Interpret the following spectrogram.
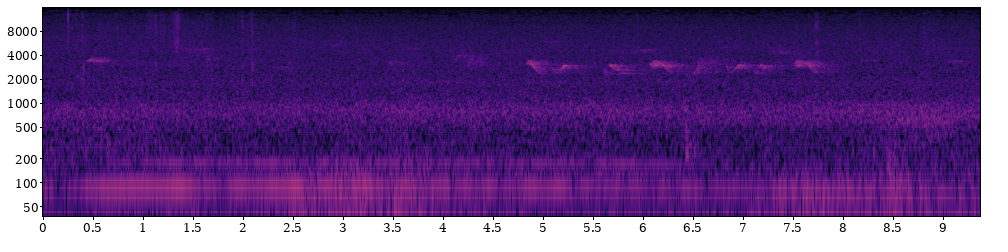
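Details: Old Murray push mower with Briggs Classic engine, rebuilt from parts: steady low, even hum holding speed without stumbles, birds in background; mower engine runs normally.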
